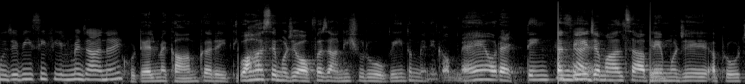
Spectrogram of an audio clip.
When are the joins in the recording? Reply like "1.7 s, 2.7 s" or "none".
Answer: 1.3 s, 2.3 s, 5.6 s, 6.5 s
